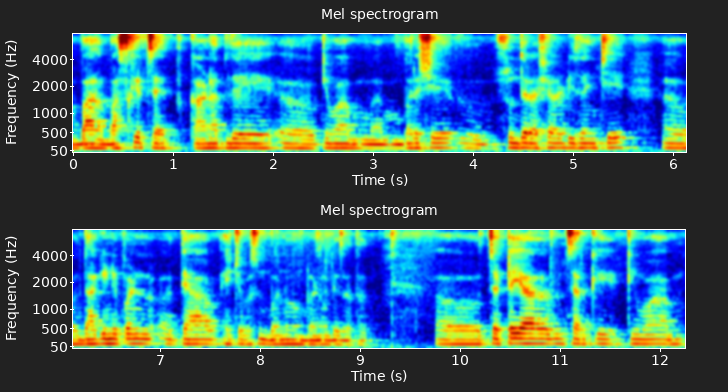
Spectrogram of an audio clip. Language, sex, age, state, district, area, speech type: Marathi, male, 45-60, Maharashtra, Raigad, urban, spontaneous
